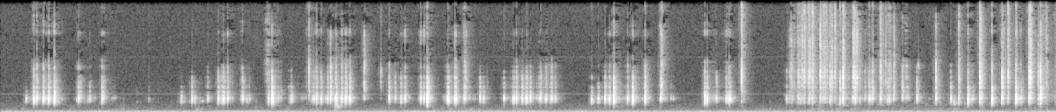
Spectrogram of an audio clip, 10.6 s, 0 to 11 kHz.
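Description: Long acrylic nails tap and scratch the ornate, embossed metal-look lid of a small, round, hollow cosmetic jar held in one hand. Bursts of quick, clicky taps and light scratches come in clusters, bright and dry with almost no ring, centered around 1.4 kHz. The last few seconds bring a denser, steadier run of scratching.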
